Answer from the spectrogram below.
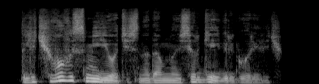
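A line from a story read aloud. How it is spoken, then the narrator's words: Reproachful, trembling voice. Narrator (Russian): с упреком произнесла она внезапно дрогнувшим голосом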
